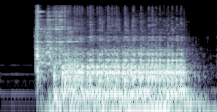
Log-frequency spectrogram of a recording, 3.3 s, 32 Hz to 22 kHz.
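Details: Evinrude E-TEC 60 hp outboard after its EMM (ECU) was repaired and refitted, long stored: catches instantly and runs an even, buzzy two-stroke beat for a couple of seconds before shutting off. A clean, healthy start.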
